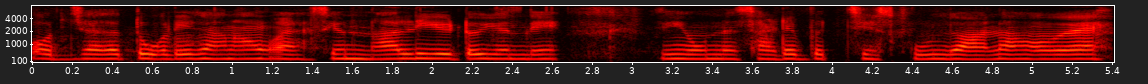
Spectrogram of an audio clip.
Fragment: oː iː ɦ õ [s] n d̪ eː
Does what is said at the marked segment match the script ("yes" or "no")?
no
